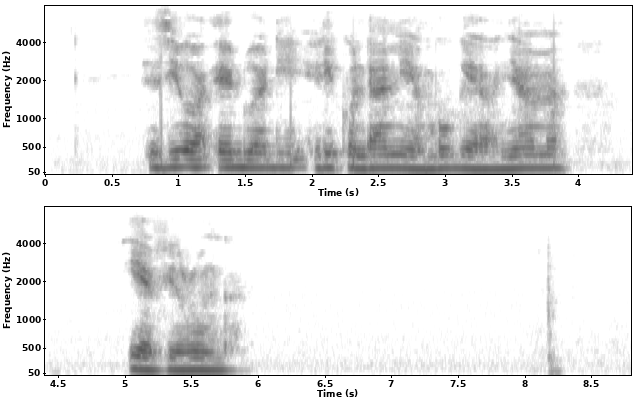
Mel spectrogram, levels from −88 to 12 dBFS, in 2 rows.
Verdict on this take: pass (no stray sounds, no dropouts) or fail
pass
